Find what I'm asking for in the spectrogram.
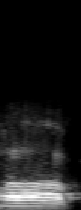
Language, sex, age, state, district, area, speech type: Assamese, male, 45-60, Assam, Charaideo, urban, conversation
